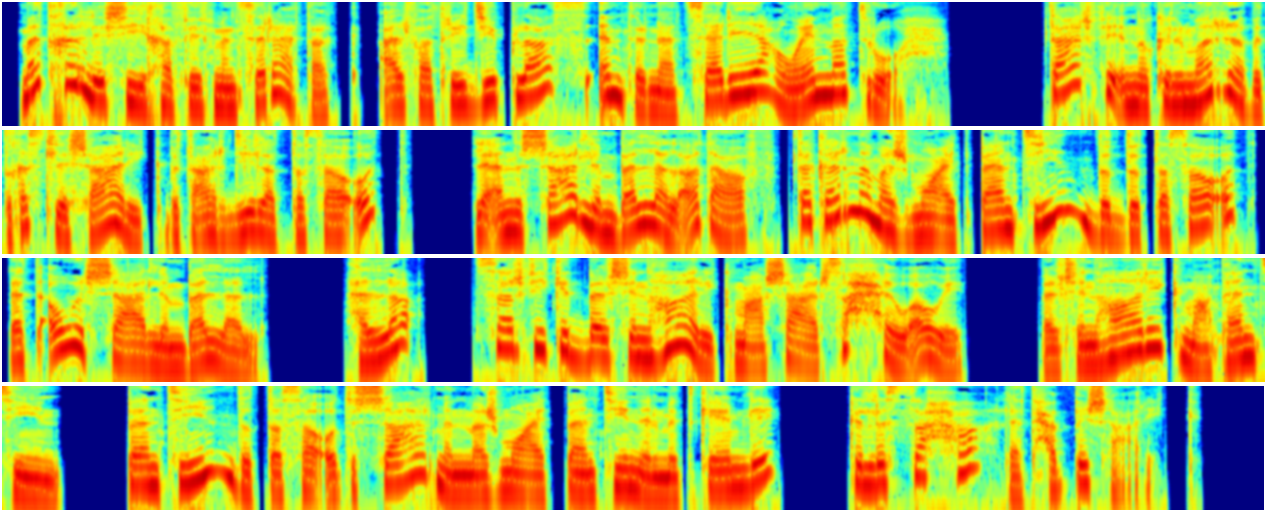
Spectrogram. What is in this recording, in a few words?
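Arabic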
